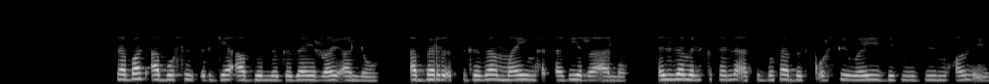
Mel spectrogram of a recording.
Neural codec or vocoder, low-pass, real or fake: codec, 44.1 kHz, 7.8 kbps, DAC; 3.6 kHz; fake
